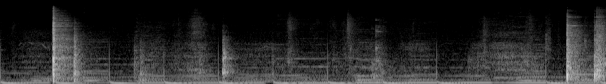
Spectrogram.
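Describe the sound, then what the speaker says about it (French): A metal frying pan is set down on a stove with clanking knocks, amid busy kitchen clatter of dishes and utensils, with one sharp loud clank near the start. "Donc déjà on va allumer notre poêle à fond."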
